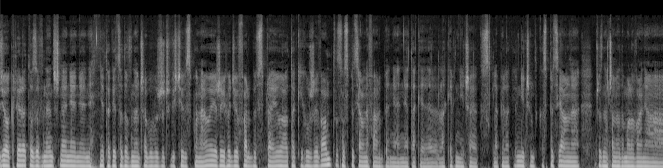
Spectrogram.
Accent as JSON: {"language": "Polish", "town": "Bydgoszcz", "region": "Kuyavian-Pomeranian Voivodeship", "country": "Poland", "said": "Tak, tak, jestem z Bydgoszczy."}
